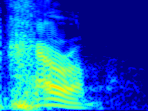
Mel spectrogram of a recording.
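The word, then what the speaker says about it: cherem (חרם): That C-H is pronounced. If you have a cold, don't try to pronounce it. Don't want any accidents. Repeat after me, cherem.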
